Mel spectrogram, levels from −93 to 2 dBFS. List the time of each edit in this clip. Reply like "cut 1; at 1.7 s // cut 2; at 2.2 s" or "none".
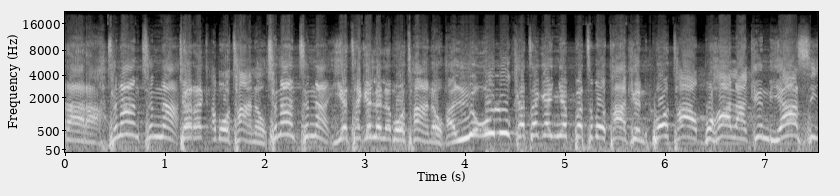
cut 1; at 0.8 s // cut 2; at 2.0 s // cut 3; at 3.8 s // cut 4; at 5.8 s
